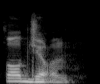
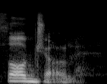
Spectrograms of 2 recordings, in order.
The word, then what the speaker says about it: Thorbjørn: Thorbjørn. – Just once more, please. – Thorbjørn. – Just again, please, for the viewers out there. – Thorbjørn.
